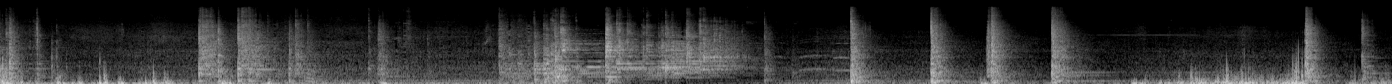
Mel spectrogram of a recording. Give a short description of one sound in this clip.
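A metal panel rattles and clanks as it is handled.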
